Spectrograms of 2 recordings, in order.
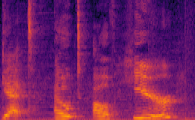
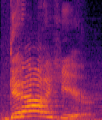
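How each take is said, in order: First: Each word is said separately and clearly. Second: The words run together as one joined unit. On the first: The speaker calls it wrong. "you don't say get out of here" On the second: The speaker calls it right. "You join your words together"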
